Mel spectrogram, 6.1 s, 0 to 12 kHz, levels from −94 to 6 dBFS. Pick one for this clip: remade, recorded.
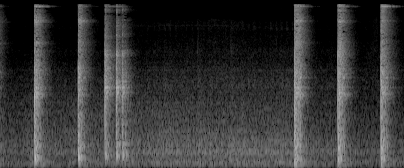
recorded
